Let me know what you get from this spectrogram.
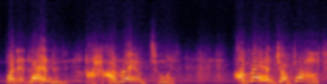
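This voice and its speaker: An actress in an old radio suspense drama playing a frantic, guilty wife, breathless and stammering in a melodramatic style. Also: female voice, very high voice, normal speed, background noise. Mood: tense, haunted narration. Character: frantic, guilty wife pleading for her life. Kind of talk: 1940s radio suspense acting. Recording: dull old radio recording, loud music behind.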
